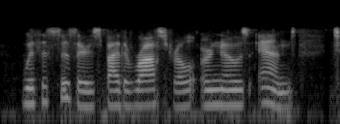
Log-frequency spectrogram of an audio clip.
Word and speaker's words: rostral: Rostral rhymes with nostril and rostral is the direction that goes towards the nose.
